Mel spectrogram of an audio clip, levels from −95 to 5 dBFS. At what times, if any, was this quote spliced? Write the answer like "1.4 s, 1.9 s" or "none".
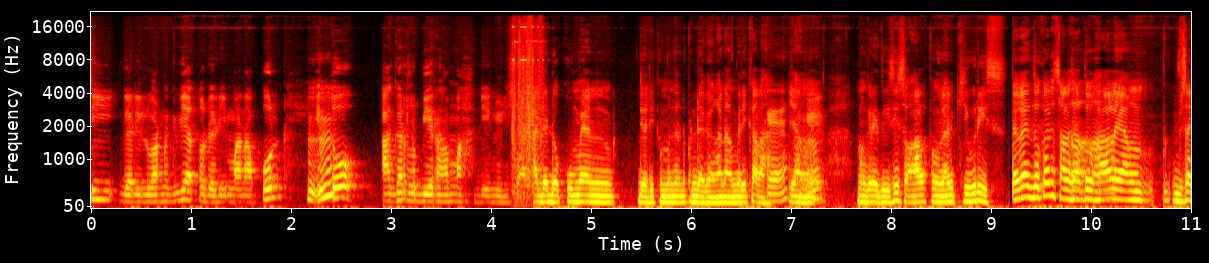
4.3 s, 9.2 s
